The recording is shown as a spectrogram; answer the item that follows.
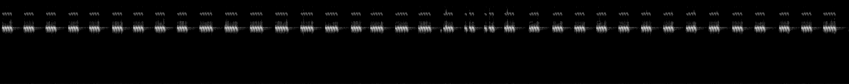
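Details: Male cricket calling in an unlooped summer-evening ambience, shrill short chirps at a regular beat near four per second, a thin higher tone riding above each one, otherwise quiet.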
